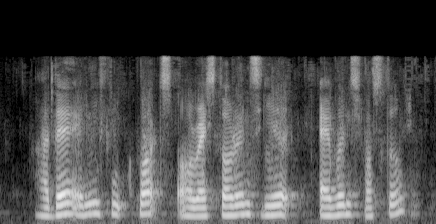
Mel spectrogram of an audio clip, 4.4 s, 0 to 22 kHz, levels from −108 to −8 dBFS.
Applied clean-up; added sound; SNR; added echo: neural separator model SepFormer DNS4.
